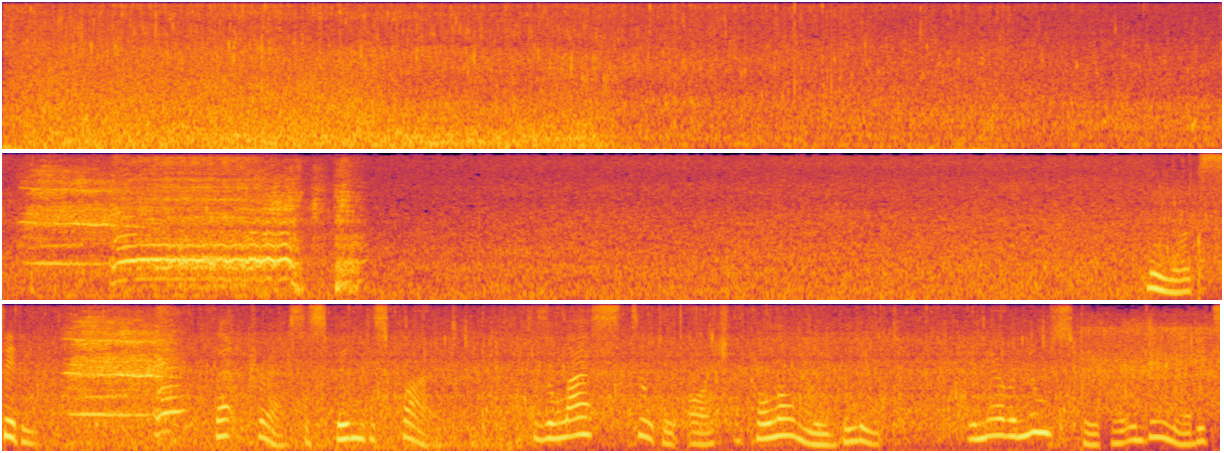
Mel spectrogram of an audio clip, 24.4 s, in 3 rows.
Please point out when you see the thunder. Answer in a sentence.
The thunder can be heard from 0.1 to 4.2 s and from 16.4 to 19.9 s.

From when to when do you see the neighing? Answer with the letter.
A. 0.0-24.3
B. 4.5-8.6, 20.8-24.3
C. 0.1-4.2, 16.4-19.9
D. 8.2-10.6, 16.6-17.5
D.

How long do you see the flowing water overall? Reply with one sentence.
You can hear the flowing water for 24 seconds altogether.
